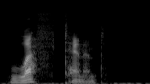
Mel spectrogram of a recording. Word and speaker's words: lieutenant: be mine Captain Casco Lieutenant left Tenant Dr Foster had pronounced it like a Brit and the day that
